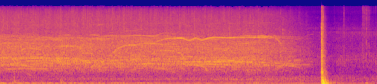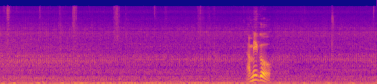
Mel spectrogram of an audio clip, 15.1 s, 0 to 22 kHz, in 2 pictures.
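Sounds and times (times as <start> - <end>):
low steady rumble: 0.0 - 15.0
car door slamming: 6.4 - 6.8.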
